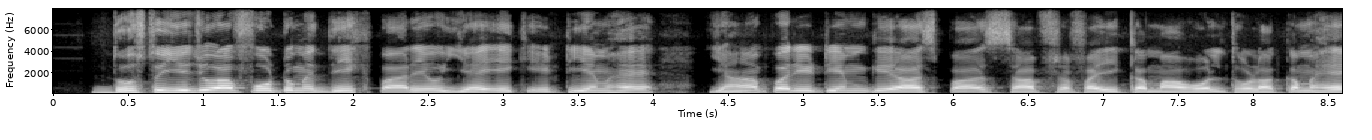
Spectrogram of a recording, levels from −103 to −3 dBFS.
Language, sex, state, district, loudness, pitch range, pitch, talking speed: Hindi, male, Uttar Pradesh, Jalaun, -20 LUFS, 155-180 Hz, 165 Hz, 180 wpm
